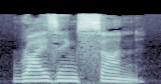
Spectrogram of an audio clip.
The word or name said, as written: rising sun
